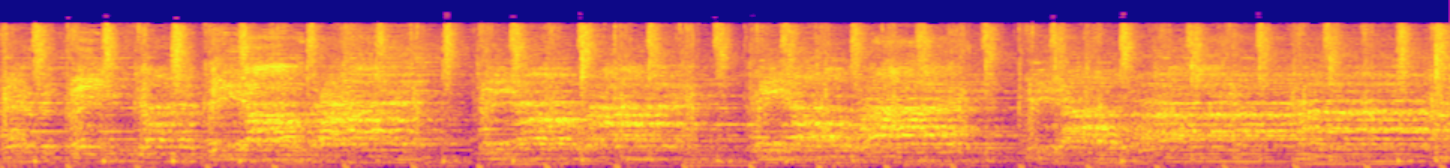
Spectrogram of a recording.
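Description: Choir singing an upbeat gospel song with a live band, the accompaniment keeping a steady beat.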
